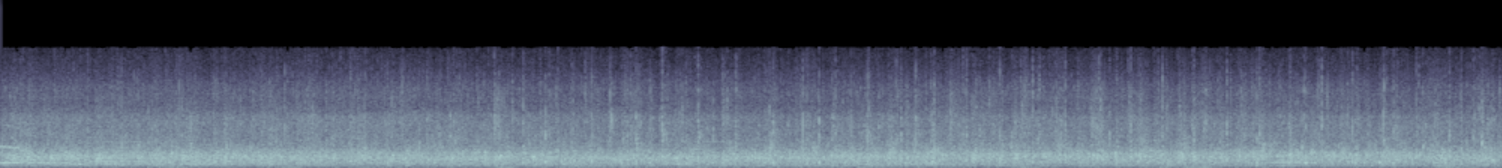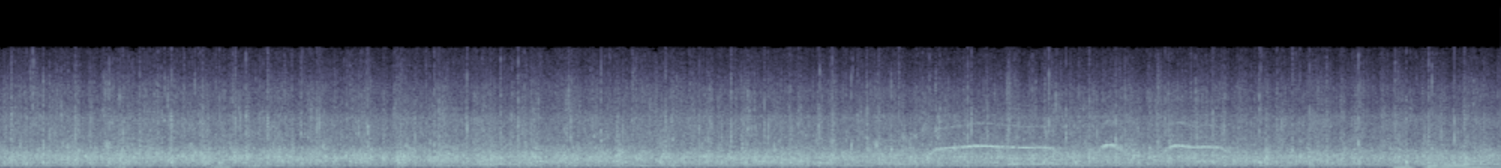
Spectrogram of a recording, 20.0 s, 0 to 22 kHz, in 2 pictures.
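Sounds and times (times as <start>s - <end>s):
audience applause: 0.0s - 20.0s
high calls from audience: 0.0s - 20.0s.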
